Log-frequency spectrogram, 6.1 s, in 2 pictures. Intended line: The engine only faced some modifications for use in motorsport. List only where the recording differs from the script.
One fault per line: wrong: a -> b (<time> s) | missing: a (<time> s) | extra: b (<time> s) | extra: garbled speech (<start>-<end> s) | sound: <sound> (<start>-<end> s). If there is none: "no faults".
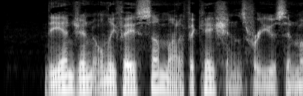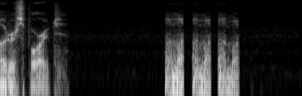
sound: laugh (4.7-5.4 s)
